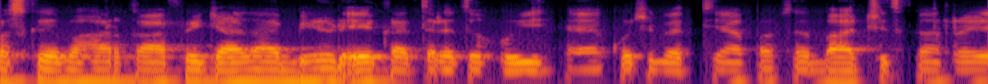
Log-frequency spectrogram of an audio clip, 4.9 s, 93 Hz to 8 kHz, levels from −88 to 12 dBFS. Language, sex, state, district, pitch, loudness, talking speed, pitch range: Hindi, male, Himachal Pradesh, Shimla, 100 Hz, -18 LUFS, 195 wpm, 100-105 Hz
